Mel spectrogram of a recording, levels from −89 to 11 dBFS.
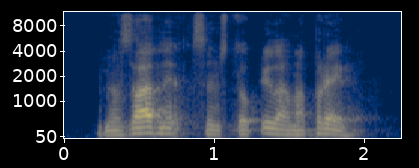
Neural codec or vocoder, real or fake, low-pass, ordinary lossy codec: codec, 24 kHz, 1.5 kbps, HILCodec; fake; none; none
